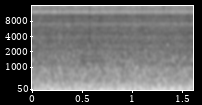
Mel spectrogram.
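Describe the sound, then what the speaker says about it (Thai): Heavy rain pouring down in the countryside during the rainy season, a dense, steady hiss of water with no voices over it. "โอ้ฝนตก"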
